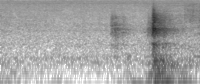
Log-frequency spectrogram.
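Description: A single dull knock with a rustle about one and a half seconds in, from a plastic water bottle being picked up off the table by the microphones.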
